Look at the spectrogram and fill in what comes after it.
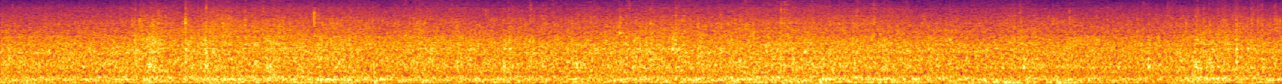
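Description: Heavy wind-driven monsoon rain, heard from behind a closed window: a steady, dense hiss with a few faint taps of drops about a second or two in.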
